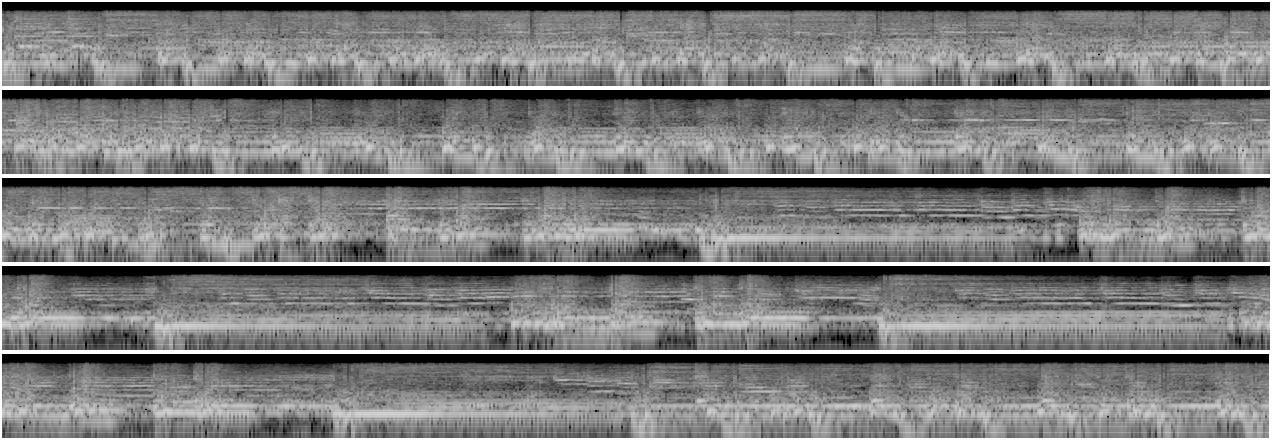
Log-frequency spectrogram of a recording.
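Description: Drum kit played live in a busy rock pattern of cymbals, toms and bass drum, along with a rock recording in which electric guitar is heard. From about halfway through, the drumming leaves gaps in places and held guitar and bass notes come through.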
